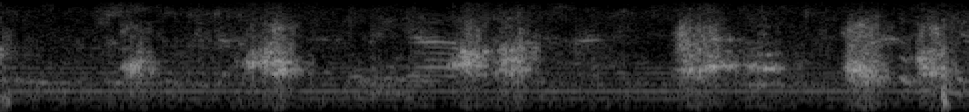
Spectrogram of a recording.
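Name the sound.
dogs barking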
